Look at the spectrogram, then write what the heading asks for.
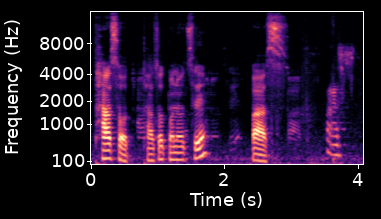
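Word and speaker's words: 다섯: চার থাসত থা সৎ এটার উচ্চারণটা হবে থাসত থাসত মানে হচ্ছে পাঁচ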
